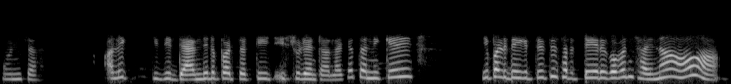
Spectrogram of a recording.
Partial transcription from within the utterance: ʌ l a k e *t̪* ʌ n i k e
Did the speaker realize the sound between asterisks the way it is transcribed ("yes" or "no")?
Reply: yes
